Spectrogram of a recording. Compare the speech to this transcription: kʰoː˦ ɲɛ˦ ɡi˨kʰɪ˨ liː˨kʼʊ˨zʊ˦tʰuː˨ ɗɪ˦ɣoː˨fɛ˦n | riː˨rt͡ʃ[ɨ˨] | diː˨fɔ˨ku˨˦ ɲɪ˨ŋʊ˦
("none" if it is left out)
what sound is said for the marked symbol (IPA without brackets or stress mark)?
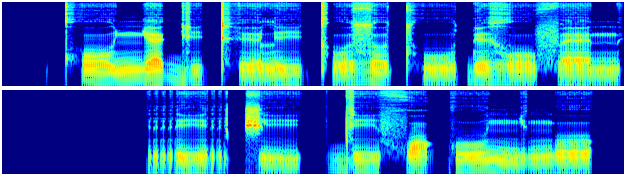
i˨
